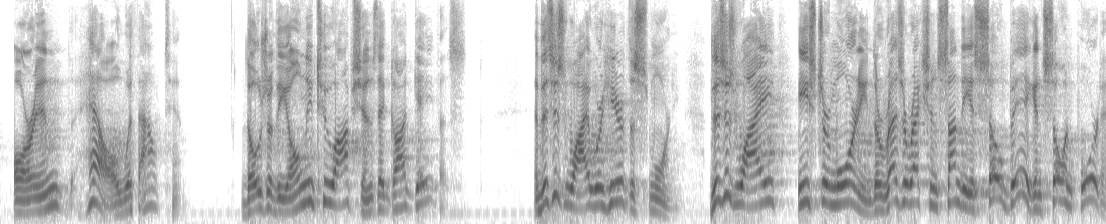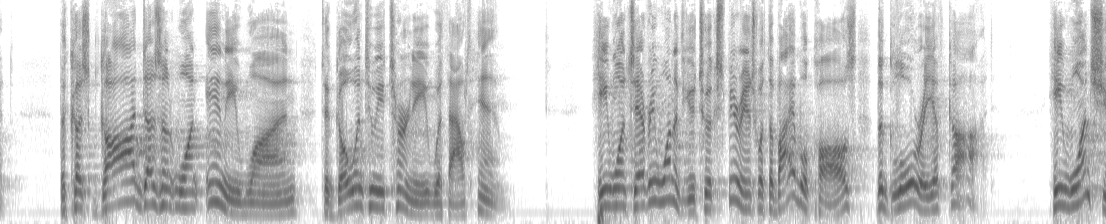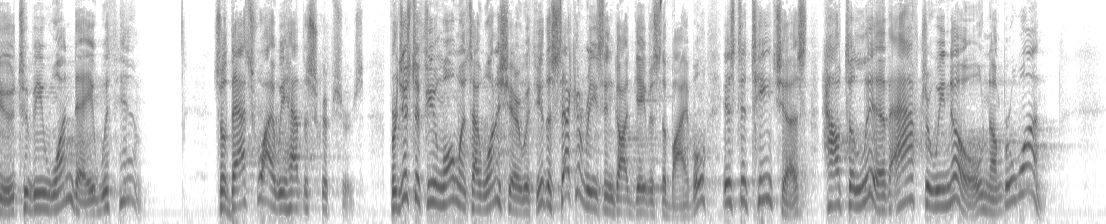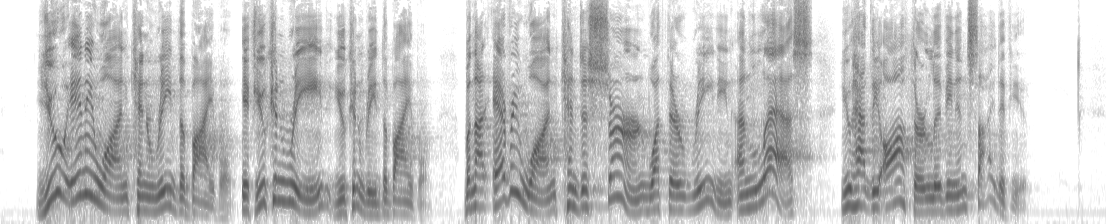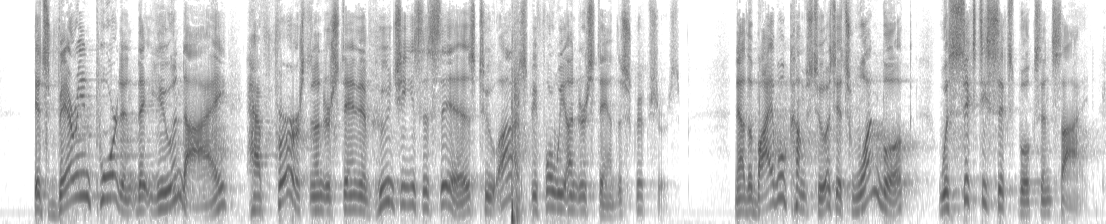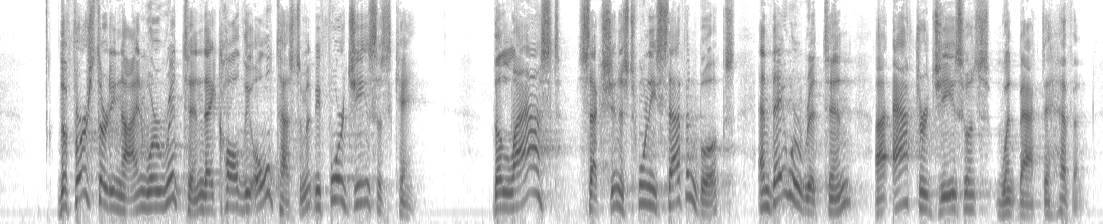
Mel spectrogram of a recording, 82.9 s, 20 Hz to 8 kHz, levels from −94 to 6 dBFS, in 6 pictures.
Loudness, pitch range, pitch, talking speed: -33 LUFS, 140-225 Hz, 170 Hz, 150 wpm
